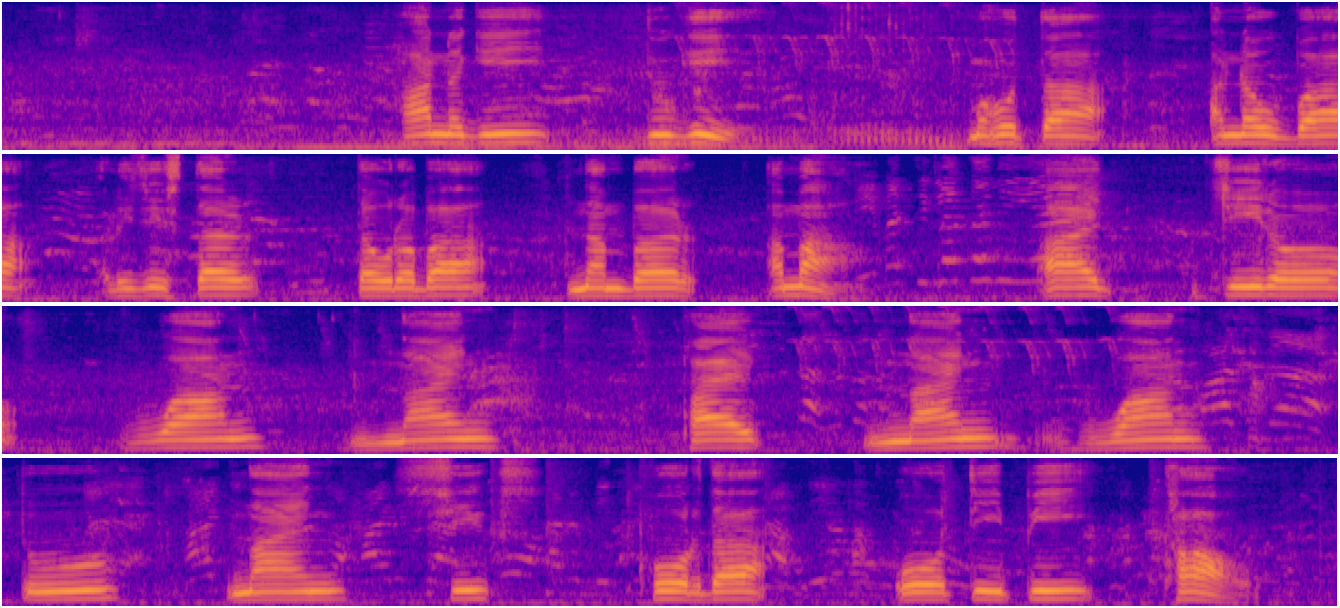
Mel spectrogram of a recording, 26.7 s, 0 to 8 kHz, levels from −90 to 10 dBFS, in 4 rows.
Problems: background sounds at intervals, background conversations at intervals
